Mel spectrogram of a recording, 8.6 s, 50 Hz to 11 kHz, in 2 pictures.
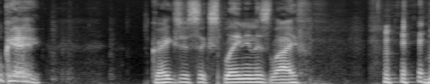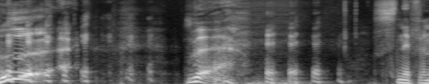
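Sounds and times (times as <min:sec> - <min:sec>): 
speech: 0:00.0 - 0:00.5, 0:01.5 - 0:03.2, 0:03.8 - 0:08.5
short grunt: 0:04.3 - 0:05.0, 0:06.2 - 0:06.8
voice imitating gagging and retching: 0:04.3 - 0:05.1, 0:06.2 - 0:06.8.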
